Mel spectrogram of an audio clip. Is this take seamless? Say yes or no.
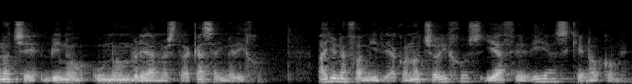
yes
